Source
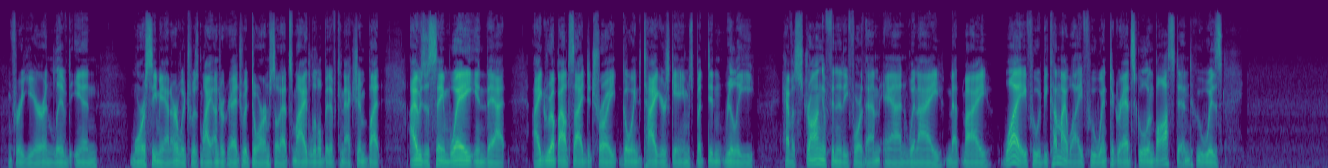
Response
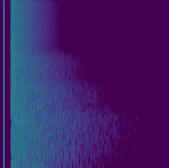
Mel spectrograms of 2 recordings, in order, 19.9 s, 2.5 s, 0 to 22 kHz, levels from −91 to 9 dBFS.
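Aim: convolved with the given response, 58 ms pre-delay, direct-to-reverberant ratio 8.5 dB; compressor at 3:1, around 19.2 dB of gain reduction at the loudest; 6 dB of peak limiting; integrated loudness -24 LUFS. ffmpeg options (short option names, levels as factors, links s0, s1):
-filter_complex "[0:a]acompressor=threshold=0.00708:ratio=3,alimiter=level_in=1.58:limit=0.0631:level=0:latency=1,volume=0.631,asplit=2[s0][s1];[1:a]atrim=start_sample=2205,adelay=58[s2];[s1][s2]afir=irnorm=-1:irlink=0,volume=0.126[s3];[s0][s3]amix=inputs=2:normalize=0,volume=9.44"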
